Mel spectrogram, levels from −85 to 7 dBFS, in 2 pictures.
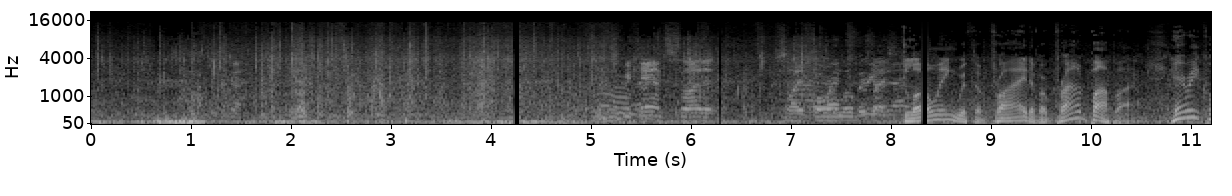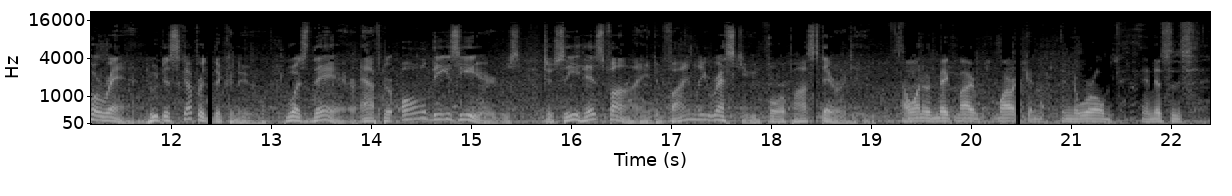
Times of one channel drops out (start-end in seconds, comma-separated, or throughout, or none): none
